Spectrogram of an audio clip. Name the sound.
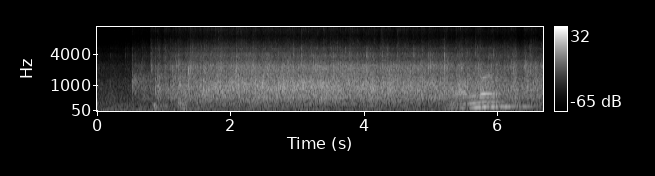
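audience applause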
